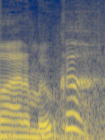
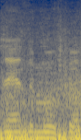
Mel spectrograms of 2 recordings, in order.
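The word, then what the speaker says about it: Andamooka: Is that what they call Adamuka? That is Andamuka. Andamuka. I've been saying it wrong my whole life.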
